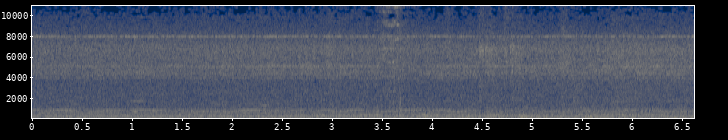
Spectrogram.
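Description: Steady machinery noise of a running snack-food production line, including a three-layer belt dryer's fans and conveyor drive motors: a dense constant hum with a steady high whine over it.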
